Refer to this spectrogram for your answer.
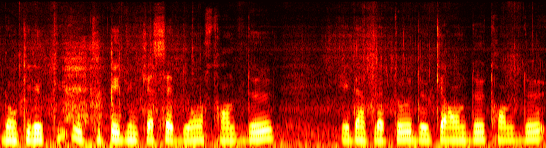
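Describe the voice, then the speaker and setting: A man with a medium pitch and fairly even intonation talks at a moderate pace, pausing long and often. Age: 60s. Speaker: amateur cyclist vlogger. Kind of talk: casual show-and-tell video. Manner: hesitant, many fillers.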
